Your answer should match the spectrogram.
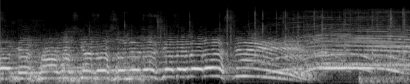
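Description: A singing voice holding long notes that bend and glide up and down, over crowd voices.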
